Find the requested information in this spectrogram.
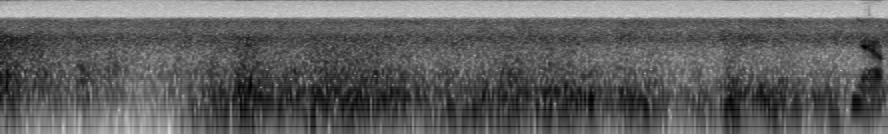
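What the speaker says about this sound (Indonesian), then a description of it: "di sini lagi hujan jadi pasti masuk ke rekaman" Steady rain pours outside with low thunderstorm rumble, a continuous broadband wash that swells after the first second and stays fairly loud throughout.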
